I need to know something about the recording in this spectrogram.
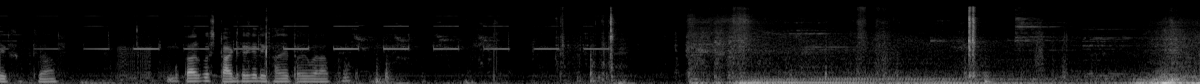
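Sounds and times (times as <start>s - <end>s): car warning chime beeps: 0.0s - 6.2s, 7.7s - 12.0s
car engine cranking and starting: 6.0s - 12.0s
car engine idling: 6.9s - 12.0s.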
